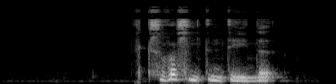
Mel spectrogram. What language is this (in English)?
Kabyle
